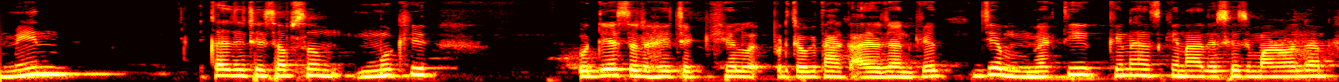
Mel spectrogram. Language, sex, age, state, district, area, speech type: Maithili, male, 18-30, Bihar, Darbhanga, rural, spontaneous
